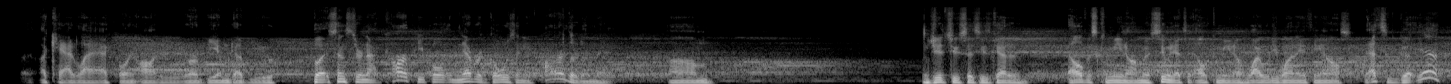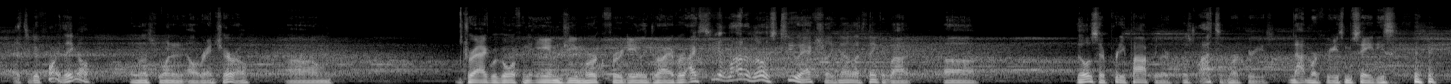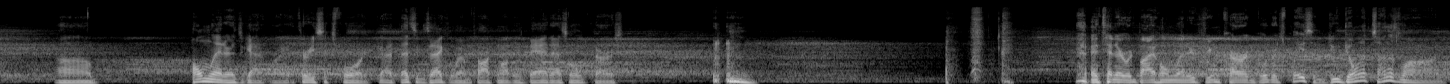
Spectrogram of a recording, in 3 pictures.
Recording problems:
echo of what is said; strong; throughout; 290 ms later, 8 dB below the speech

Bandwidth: 15 kHz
